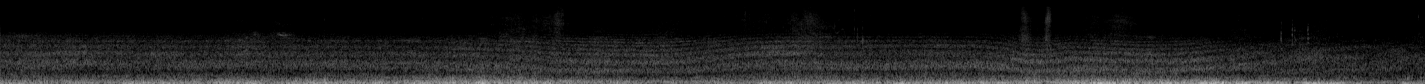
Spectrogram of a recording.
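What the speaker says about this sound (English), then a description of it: "this is the Dreamliner from KLM coming in from Mexico City" A KLM Boeing 787 Dreamliner on approach to runway 18R at Amsterdam Schiphol, a steady broadband jet roar with shifting whine tones that swell and fade as it passes, continuous for the whole stretch with wind noise and no talk.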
